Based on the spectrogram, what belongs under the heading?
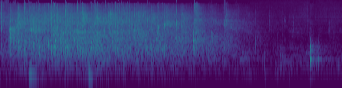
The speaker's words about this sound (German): Danke euch. Einen Applaus bitte.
